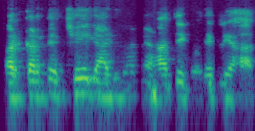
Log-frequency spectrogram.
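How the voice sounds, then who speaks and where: A man's voice: fairly high pitch, fairly even intonation, normal speed, a little mellow, slightly rough, dull audio. A man preaching a sermon. He tells a parable and keeps stopping to quiz his listeners. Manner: questions the audience often. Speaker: religious preacher.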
